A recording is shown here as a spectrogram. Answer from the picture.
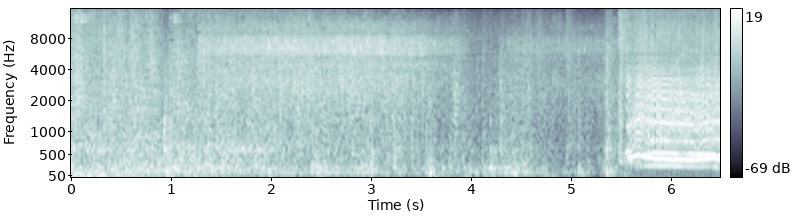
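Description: Model railway trucks crashing through a wooden shed: a loud crash, then clattering, rumbling debris that dies away over several seconds. Near the end a loud, wavering pitched call begins.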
